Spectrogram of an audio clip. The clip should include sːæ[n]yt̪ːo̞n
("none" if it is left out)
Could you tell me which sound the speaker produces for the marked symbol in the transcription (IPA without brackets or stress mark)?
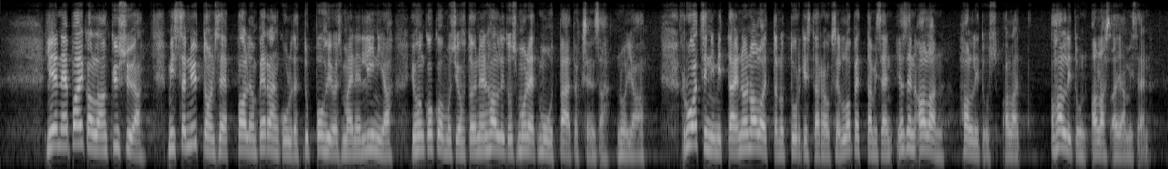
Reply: n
